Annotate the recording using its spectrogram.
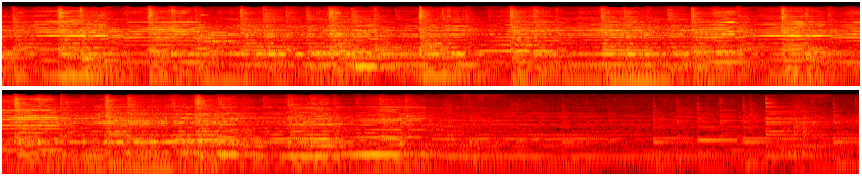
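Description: Live band playing an instrumental break of a folk-rock song, with no singing. It gets quieter over the last few seconds.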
